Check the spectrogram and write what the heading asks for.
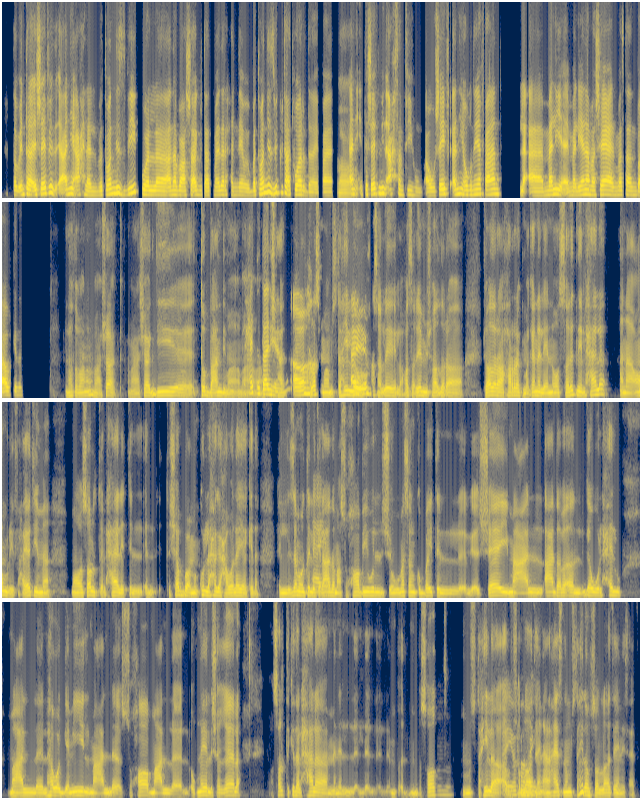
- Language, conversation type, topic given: Arabic, podcast, إيه الأغنية اللي سمعتها مع صحابك ولسه فاكرها لحد دلوقتي؟
- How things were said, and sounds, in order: in English: "الTop"; laughing while speaking: "آه، أيوه"; tsk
